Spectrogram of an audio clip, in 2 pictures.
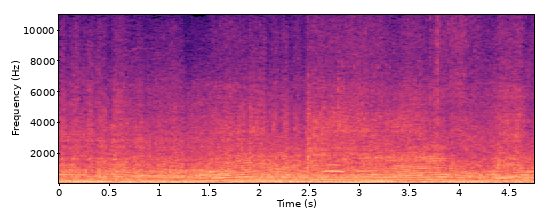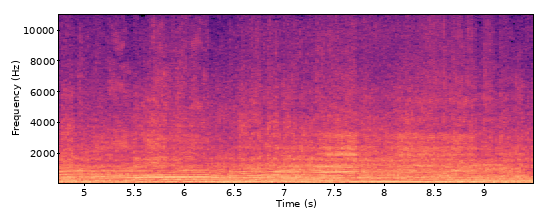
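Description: Several compact-car engines racing at once, their pitch rising and falling in overlapping sweeps as the drivers rev and lift.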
